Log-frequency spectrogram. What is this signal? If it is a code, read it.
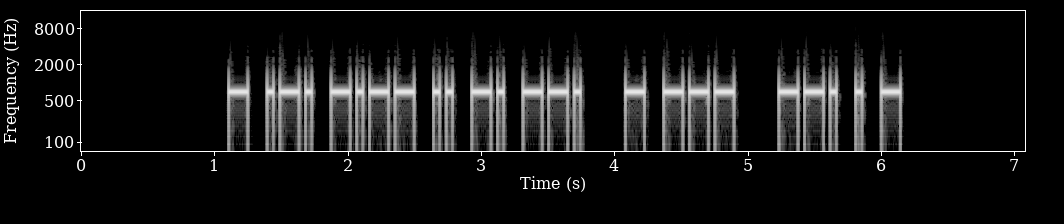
Morse code, heard as a keyed tone, about 25 wpm, 700 Hz. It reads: TRYING TO GET
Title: Sets of 3 Words 25wpm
